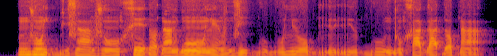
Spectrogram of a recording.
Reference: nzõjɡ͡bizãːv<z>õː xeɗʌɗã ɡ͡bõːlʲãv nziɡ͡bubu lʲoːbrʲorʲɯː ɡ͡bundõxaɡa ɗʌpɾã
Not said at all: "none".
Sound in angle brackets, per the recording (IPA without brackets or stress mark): z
